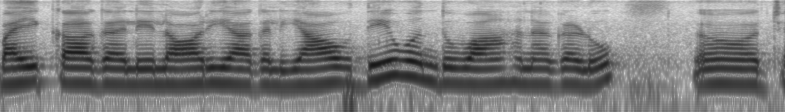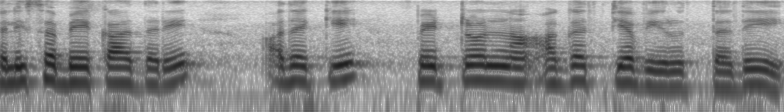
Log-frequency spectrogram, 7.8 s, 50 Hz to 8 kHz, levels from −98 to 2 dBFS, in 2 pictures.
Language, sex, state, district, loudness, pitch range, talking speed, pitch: Kannada, female, Karnataka, Dakshina Kannada, -16 LUFS, 175-200 Hz, 100 wpm, 185 Hz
